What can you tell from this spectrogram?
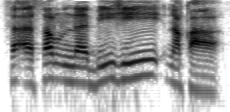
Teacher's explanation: فأثرن، نخرج طرف اللسان في الثاء، فأثرن به نقعا، ونشبع الهاء بمقدار حركتين، فأثرن به نقعا بهذه الطريقة، ونقلقل القاف ونرقق العين بعدها. ويلاحظ عدم مد الألف بزيادة عن حركتين.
